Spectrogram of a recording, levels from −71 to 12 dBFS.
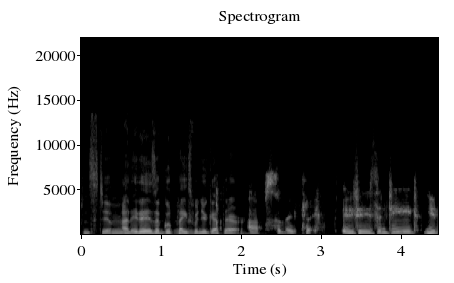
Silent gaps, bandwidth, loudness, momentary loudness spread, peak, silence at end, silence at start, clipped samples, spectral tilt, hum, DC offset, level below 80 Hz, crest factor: none; 13.5 kHz; -31 LUFS; 10 LU; -14 dBFS; 0 s; 0.05 s; under 0.1%; -4.5 dB/octave; none; under 0.1%; -68 dBFS; 16 dB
